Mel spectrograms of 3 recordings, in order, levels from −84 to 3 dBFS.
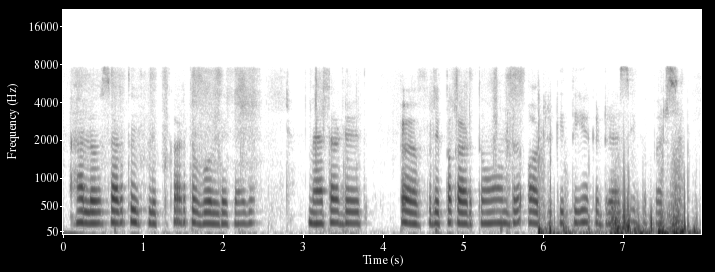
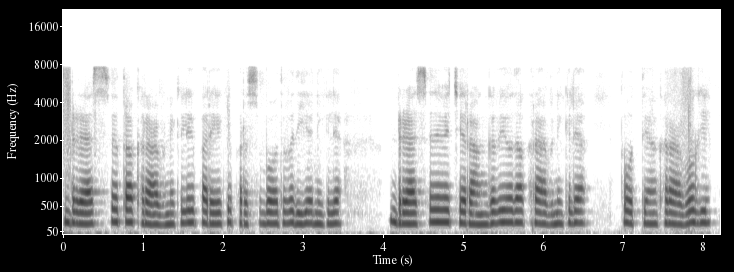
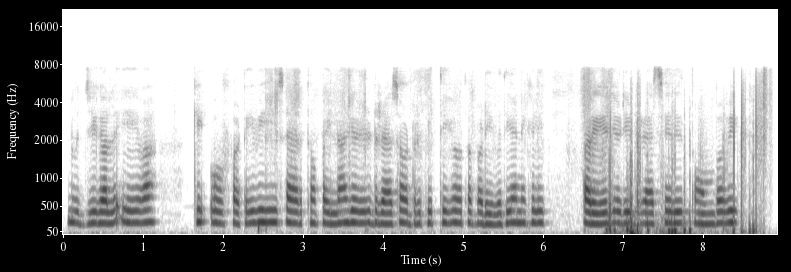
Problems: background sounds at intervals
